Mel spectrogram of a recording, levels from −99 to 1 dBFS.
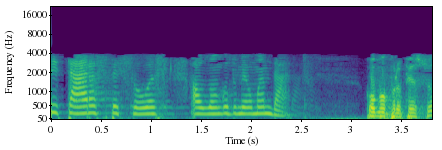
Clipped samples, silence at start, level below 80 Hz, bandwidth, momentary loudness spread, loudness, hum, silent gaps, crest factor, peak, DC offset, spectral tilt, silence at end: under 0.1%; 0 s; -32 dBFS; 4 kHz; 10 LU; -17 LUFS; none; none; 18 dB; 0 dBFS; under 0.1%; -11.5 dB/octave; 0 s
